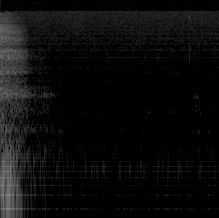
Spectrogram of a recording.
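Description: A man's voice trailing off in a soft breath out during the first half-second, then near silence.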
